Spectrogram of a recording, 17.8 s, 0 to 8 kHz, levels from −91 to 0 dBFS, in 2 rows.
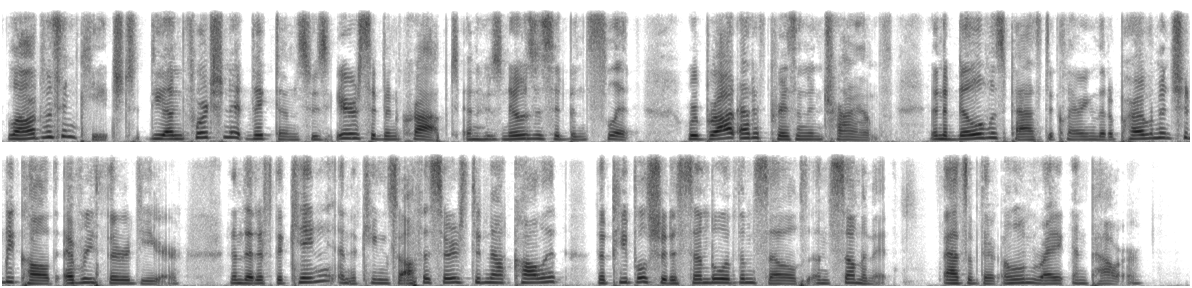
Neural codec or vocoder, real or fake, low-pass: codec, 16 kHz, 2 kbps, FreqCodec, larger model; fake; 7.2 kHz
